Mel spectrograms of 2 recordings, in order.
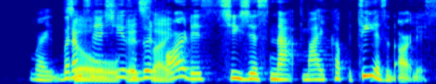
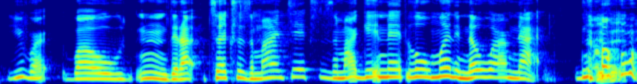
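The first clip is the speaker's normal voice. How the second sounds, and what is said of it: Sudden put-on Southern accent. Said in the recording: “She just had a flip of Southern accent”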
